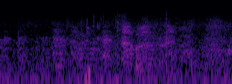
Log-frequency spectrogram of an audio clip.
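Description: Near silence, with a few faint soft sounds from a dog moving at heel about a second in.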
